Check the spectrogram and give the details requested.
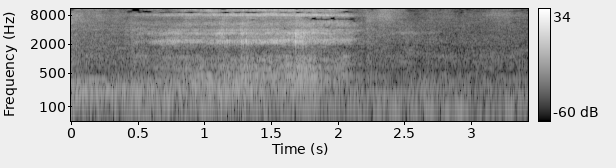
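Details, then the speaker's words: Single loud, rough snore on a breath in during sleep from an adult man, with faint room noise; recording shows a roughly 10-second breathing pause, suggesting mild sleep apnea. "Babam işte böyle eşler geliyor kocalarından rahatsız Kocanız böyle horluyor mu sizin"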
